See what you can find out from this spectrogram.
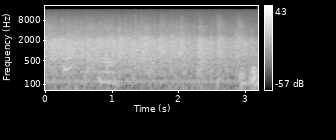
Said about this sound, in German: Äh, alle euphorisch und klatschen hier. Dein ganz genau. persönlicher virtueller privater Applaus.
